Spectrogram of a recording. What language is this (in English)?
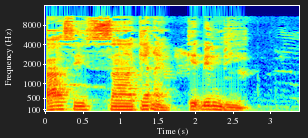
Mbum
